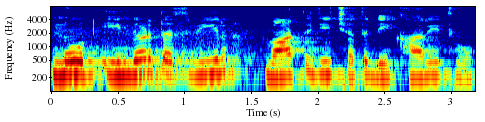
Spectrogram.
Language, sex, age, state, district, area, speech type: Sindhi, female, 30-45, Madhya Pradesh, Katni, urban, read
